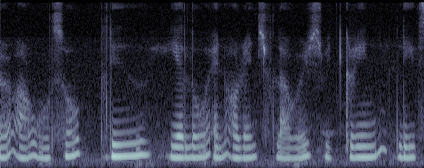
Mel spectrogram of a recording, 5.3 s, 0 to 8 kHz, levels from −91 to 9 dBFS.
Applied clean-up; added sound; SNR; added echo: none; none; none; none.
